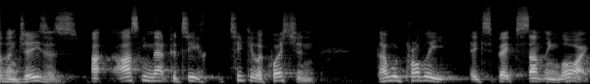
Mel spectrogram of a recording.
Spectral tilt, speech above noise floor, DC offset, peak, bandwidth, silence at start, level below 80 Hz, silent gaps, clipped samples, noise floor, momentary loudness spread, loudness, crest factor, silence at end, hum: -5 dB/octave; 39 dB; under 0.1%; -4 dBFS; 16 kHz; 0 s; -72 dBFS; none; under 0.1%; -63 dBFS; 10 LU; -25 LUFS; 20 dB; 0 s; none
